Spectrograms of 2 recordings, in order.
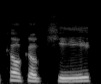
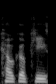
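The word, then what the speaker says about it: CocoCay: and just a just a note we say CoCo Key because right when we started saying Coco k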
